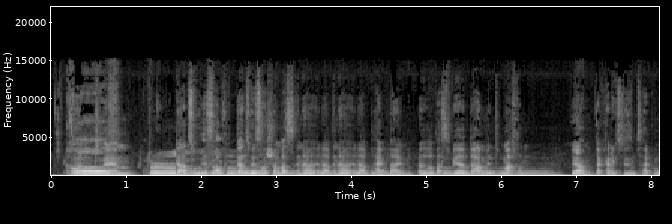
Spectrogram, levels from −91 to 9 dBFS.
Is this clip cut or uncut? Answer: cut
